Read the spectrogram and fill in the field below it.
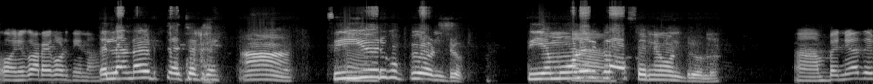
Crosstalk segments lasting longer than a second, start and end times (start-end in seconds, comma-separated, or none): none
